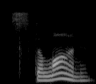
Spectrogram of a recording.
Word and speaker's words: Stallone: Ahí no hay una E, le decía, porque él dice eso, y cuando ella lo pronuncia correctamente, ella le dice es Sylvester Stallone, Stallone, solo hace ese sonido.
